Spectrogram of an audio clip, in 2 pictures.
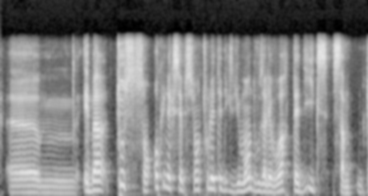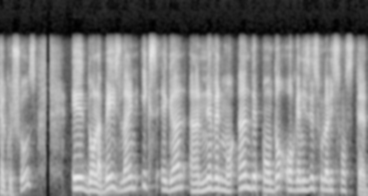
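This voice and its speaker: Here a man speaks in a high pitch with lively intonation. His pace is moderate. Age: 40s. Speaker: entrepreneur and event founder. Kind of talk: interview. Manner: halting.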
